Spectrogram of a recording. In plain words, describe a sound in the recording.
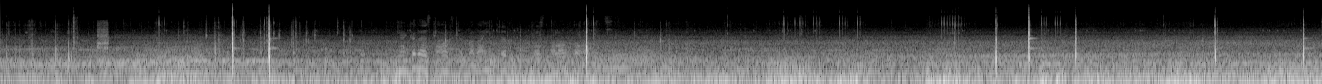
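Tyres rumble over the road surface.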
